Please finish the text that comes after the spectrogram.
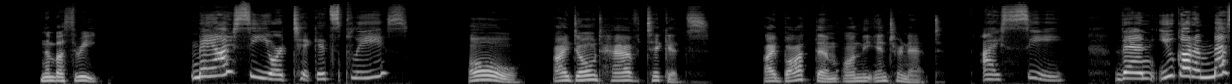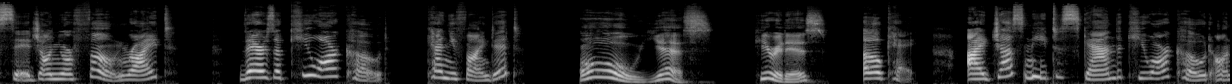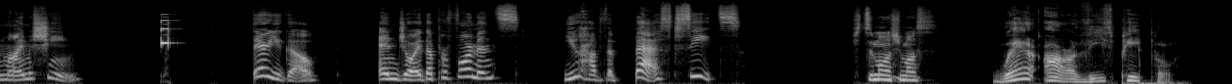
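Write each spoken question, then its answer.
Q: Where are these people?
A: At the entrance to a performance venue, such as a theater.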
